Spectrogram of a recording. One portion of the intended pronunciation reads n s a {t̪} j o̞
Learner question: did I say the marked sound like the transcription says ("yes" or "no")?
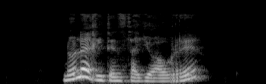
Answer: no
